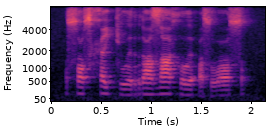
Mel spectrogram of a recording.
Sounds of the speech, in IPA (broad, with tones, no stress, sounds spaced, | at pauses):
sˤ o˧ sˤ x i˧ c u˨ ə̯ r ʊ˧ ə̯ zˤ a˦ x o˧ ə̯ ʔ ʊ˨ sˤ w o˧ sˤ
